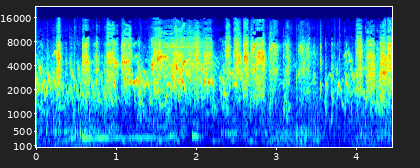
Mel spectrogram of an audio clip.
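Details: Several pet budgerigars playing with each other, chirping in a dense, busy chatter of squeaky warbles and short tweets that overlap without pause, with a faint steady low hum in the background.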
